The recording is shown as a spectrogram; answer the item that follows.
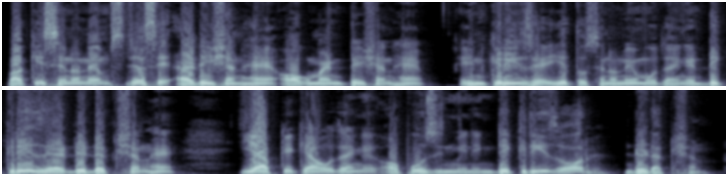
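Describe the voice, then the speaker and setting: Man, fairly high voice, vocabulary lesson, repeats words, dry room. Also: steady tone, normal speed, dark tone, no room sound. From India. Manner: repetitive, explanatory, checks in with "theek hai". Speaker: English vocabulary teacher. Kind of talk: exam-prep vocabulary lesson.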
